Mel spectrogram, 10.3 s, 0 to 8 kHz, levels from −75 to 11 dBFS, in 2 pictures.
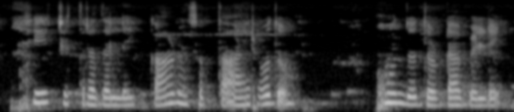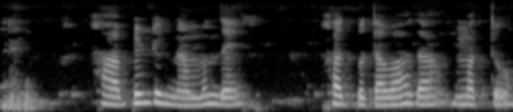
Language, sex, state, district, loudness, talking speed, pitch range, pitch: Kannada, female, Karnataka, Chamarajanagar, -18 LUFS, 75 wpm, 200-250 Hz, 225 Hz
